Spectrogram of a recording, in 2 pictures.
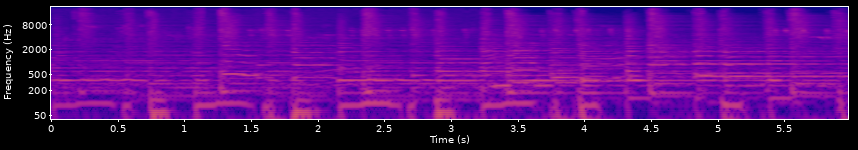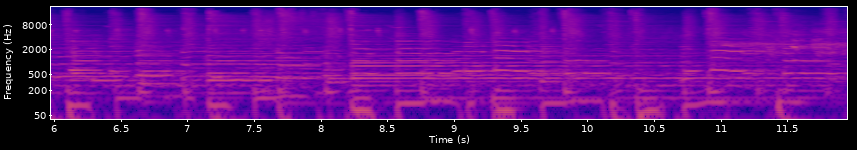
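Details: Steady instrumental music with guitar and a regular beat fills the whole clip, with no animal calls audible.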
